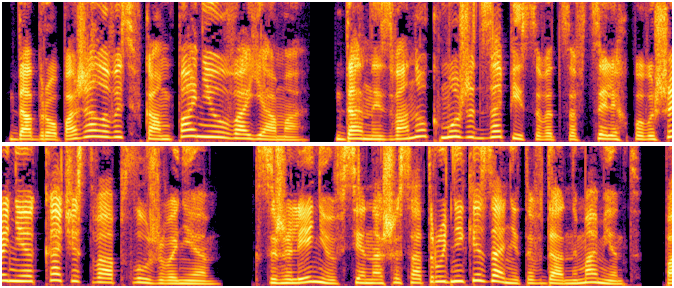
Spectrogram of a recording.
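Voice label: Russian, female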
